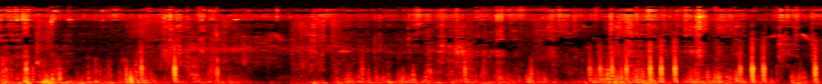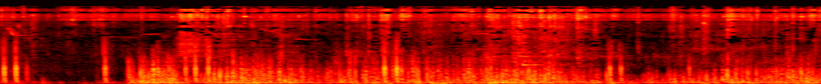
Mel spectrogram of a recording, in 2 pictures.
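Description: A horse-drawn plough scrapes and rumbles through the soil.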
